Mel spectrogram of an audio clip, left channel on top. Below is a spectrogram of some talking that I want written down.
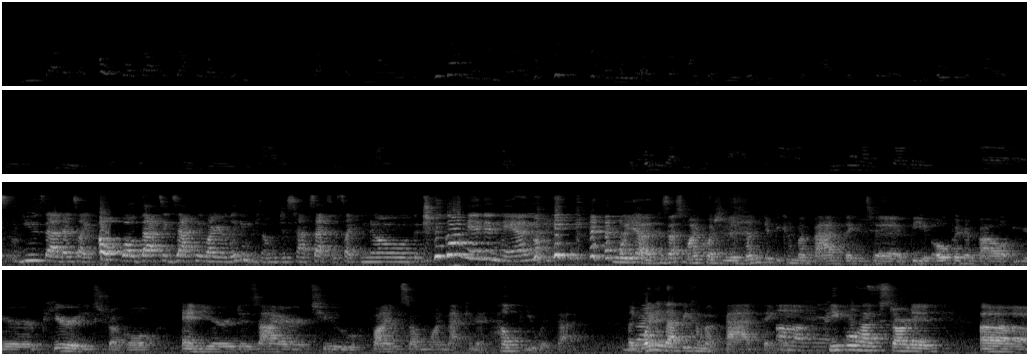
use that as like, oh, well, that's exactly why you're looking for someone, just to have sex. It's like, no, the two go hand in hand. Well, yeah, because that's my question is, when did it become a bad thing to be open about your purity struggle and your desire to find someone that can help you with that? Like, when did that become a bad thing? Like, people have started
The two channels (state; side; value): quieter; left; 38.7 dB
